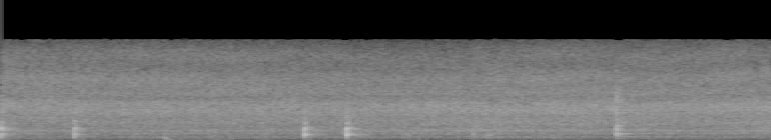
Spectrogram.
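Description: Ground beef for chili cooking in a pot and being stirred, giving a faint steady sizzle with a few scattered scraping clicks from the spoon.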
